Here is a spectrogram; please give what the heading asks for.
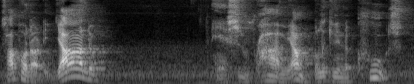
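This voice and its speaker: Animated young man. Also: medium pitch, brisk, a little hiss or hum. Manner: animated, crude, slangy storytelling with dramatic asides. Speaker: storyteller. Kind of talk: casual storytime vlog.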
